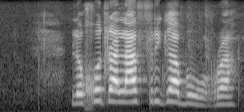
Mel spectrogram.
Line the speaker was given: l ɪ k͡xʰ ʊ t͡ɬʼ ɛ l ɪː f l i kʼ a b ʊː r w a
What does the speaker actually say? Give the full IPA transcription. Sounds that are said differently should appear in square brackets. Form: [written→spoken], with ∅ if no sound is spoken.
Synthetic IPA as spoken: l ɪ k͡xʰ ʊ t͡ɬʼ [ɛ→a] l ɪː f [l→r] i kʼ a b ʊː r w a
